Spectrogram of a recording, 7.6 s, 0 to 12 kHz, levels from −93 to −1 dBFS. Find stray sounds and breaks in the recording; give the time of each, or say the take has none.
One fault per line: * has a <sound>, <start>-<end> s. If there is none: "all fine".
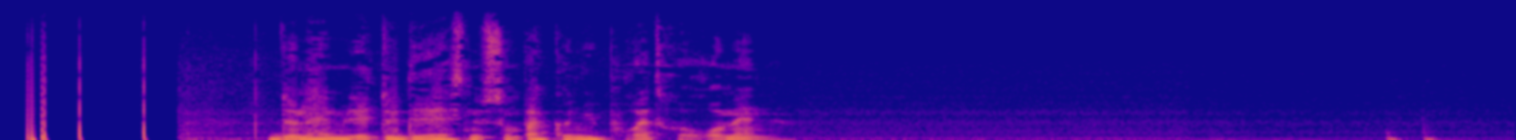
all fine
